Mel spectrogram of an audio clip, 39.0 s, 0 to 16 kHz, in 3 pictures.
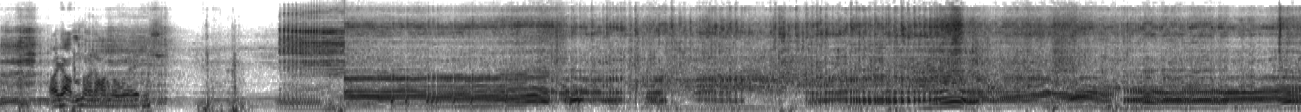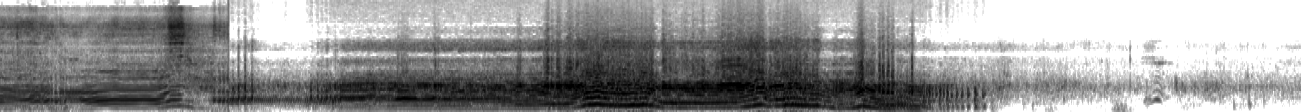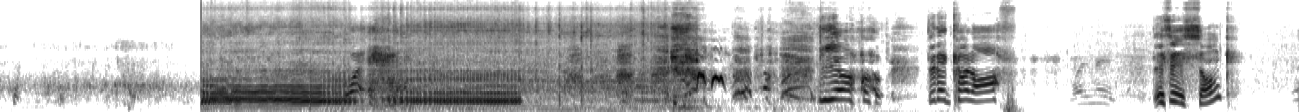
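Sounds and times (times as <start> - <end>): dirt bike engine revving: 0.0 - 22.9, 28.0 - 33.2.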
